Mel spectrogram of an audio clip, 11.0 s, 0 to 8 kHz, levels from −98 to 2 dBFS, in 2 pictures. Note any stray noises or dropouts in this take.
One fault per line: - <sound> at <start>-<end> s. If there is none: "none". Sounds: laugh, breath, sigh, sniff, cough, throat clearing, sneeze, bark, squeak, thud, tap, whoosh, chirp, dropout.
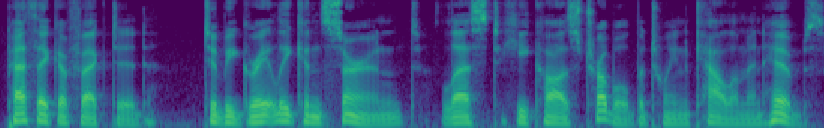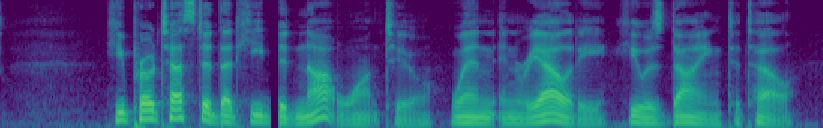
- dropout at 7.3-7.4 s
